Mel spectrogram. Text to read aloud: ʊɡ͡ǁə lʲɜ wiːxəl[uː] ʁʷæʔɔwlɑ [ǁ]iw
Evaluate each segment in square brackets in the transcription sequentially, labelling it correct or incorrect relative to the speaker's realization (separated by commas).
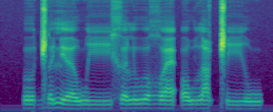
correct, correct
